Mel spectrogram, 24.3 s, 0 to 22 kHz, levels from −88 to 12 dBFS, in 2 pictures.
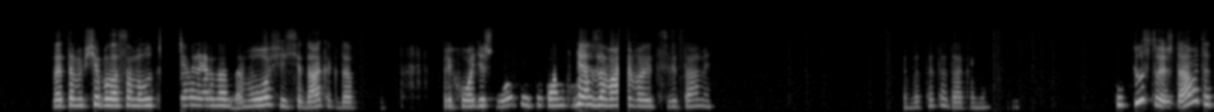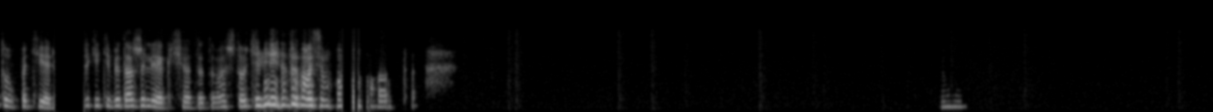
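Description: Hard-edged silent holes break the speech at 1.60–1.87 s, 4.14–4.42 s, 6.18–6.36 s, 12.68–13.06 s and 15.56–15.88 s. They total about 200, 180, 100, 300 and 200 ms. The second and fifth are broken into several gaps, the longest 100 ms. After each hole the speech comes back with brief, slight distortion that settles within tens of milliseconds.

This is packet loss on an ADPCM call. The missing packets were filled with silence, and the receiver's adaptive predictor and step size drifted out of step with the sender's until they realigned. The wideband G.722 coding around the holes stays clear, with only faint upper-band hiss.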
